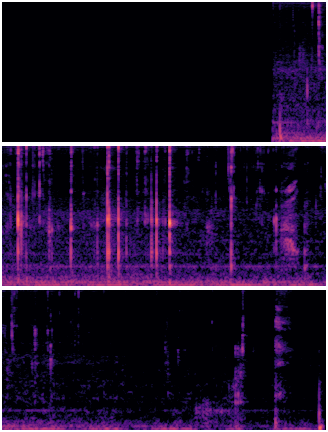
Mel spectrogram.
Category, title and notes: Sound effects > Human sounds and actions
Eating An Ice Cube Original
eating-ice-cube, eating-ice-cubes, eating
